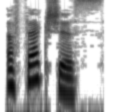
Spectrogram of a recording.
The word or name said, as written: affectious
